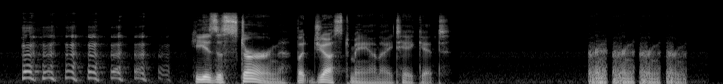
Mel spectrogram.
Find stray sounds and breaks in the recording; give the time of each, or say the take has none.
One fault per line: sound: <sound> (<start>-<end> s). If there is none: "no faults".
sound: laugh (0.2-1.8 s)
sound: laugh (5.9-6.9 s)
